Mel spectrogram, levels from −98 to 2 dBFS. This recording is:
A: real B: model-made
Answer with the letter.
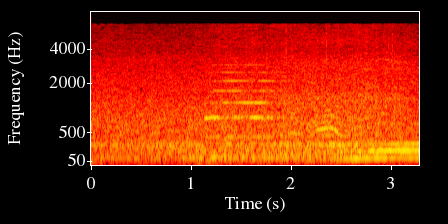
A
